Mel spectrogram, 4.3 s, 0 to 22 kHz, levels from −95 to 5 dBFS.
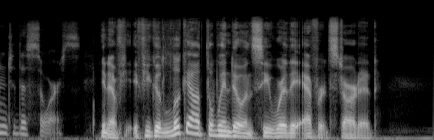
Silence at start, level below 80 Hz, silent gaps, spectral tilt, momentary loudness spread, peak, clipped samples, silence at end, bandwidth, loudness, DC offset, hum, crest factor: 0 s; -44 dBFS; none; -6 dB/octave; 17 LU; -8 dBFS; under 0.1%; 0 s; 13 kHz; -24 LUFS; under 0.1%; none; 18 dB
